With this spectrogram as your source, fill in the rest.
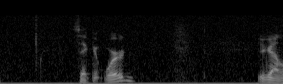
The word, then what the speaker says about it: ヲ: which ever way but this is technically it's pronounced woah wo you usually see it pronounced oh because he's so often as a particle which usually for Indian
